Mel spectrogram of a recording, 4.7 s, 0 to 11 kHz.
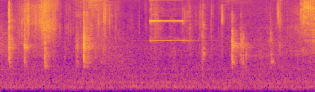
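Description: A few sharp clicks of a torque wrench working a bolt, then a half-second electronic beep a little over two seconds in: a digital torque wrench signalling that the set torque of 18.4 ft-lb has been reached.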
